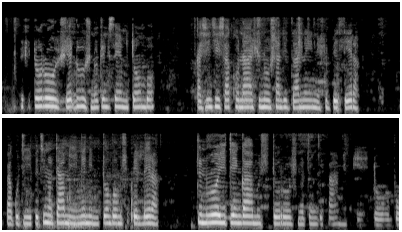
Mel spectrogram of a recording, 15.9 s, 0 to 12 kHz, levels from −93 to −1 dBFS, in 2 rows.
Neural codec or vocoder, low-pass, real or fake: none; 7.2 kHz; real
